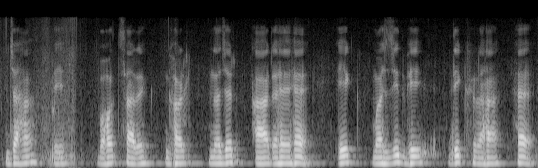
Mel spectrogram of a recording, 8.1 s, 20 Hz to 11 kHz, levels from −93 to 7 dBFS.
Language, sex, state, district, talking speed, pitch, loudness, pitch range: Hindi, male, Bihar, Patna, 110 wpm, 125 Hz, -15 LUFS, 120-130 Hz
